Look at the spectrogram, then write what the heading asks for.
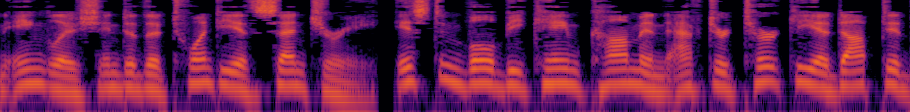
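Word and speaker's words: İstanbul: dotted and dauntless eye in English the stresses on the first or last syllable but in Turkish it is on the second syllable tan a person from the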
